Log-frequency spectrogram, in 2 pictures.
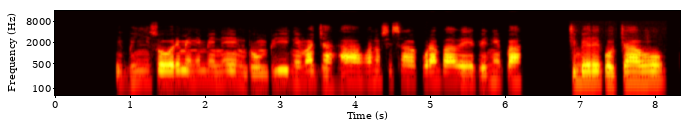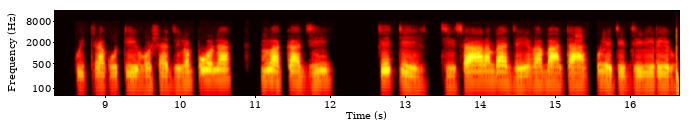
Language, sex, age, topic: Ndau, female, 25-35, health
